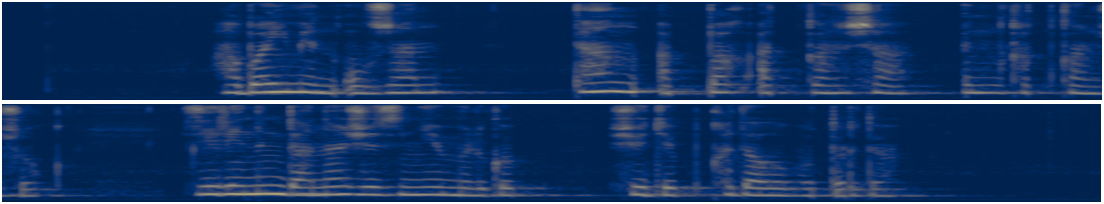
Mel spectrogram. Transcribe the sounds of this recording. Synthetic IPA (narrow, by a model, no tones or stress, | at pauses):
ɑbɑjme̞nʊlˠʒɑn | t̪ʰɑɴɑpːɑqɑt̪̚qɑnʃɑʏnqʰɑt̪qɑnʒo̞q | z̥e̞ɾe̞nɪŋd̪ɑnɑʒʏzɪne̞mʏlɡʲɪp̚ʒ̥ʏd̪e̞pqʰɑd̪ɑlˠəpwo̞t̪əɾd̪ə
